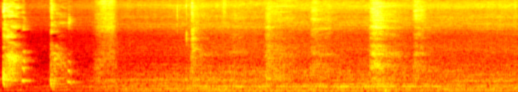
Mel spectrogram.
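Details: Several harsh coughs and throat-clearing over steady room hum; persistent cough over several weeks, self-suspected bronchitis, X-ray planned to check for pneumonia.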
